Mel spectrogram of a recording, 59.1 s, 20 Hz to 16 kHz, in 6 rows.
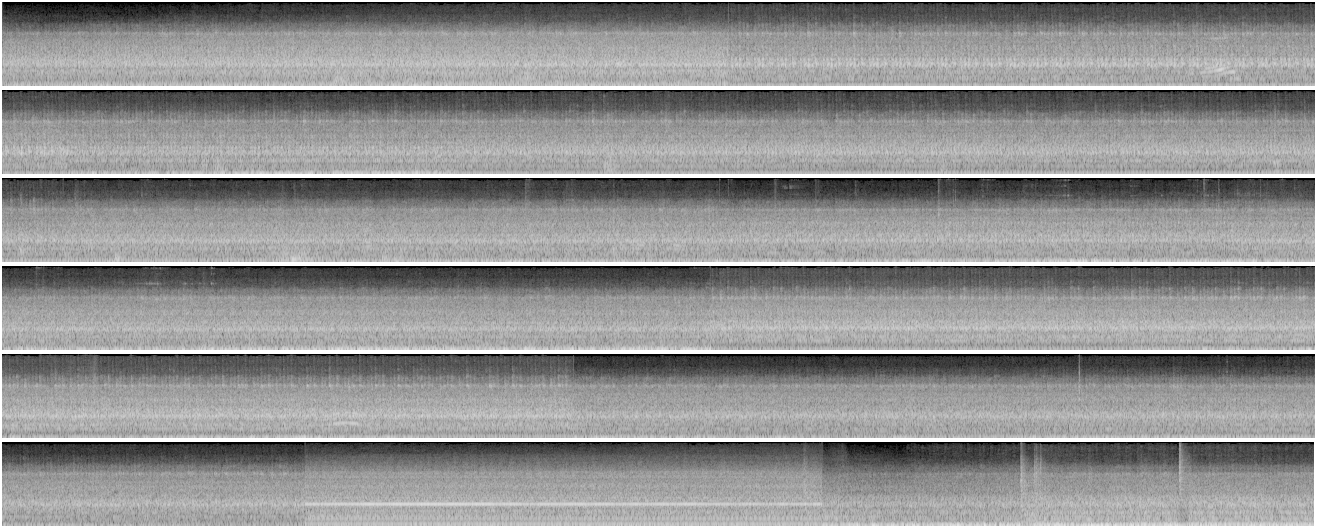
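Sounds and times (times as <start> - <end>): diesel engine running: 0.0 - 59.0
high-pitched tone: 51.5 - 55.5.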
